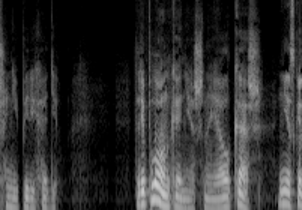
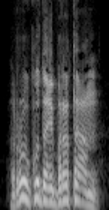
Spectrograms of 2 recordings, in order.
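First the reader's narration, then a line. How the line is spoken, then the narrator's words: Shouted. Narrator (Russian): крикнул Караваев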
